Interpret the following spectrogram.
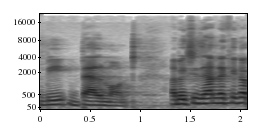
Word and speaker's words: bibelot: BIBELOT, बिब्लो, हाँ जी शायद इसका प्रोनाउंसिएशन बिब्लो है, बिब्लो, T साइलेंट है, इंग्लिश वर्ड नहीं है, बिब्लो प्रोनाउंसिएशन है, माफ कीजिएगा अगर मैं थोड़ा बहुत गलत हूं, बाइबलोट जैसा कुछ भी नहीं है, बिब्लो प्रोनाउंसिएशन है जितना मुझे याद है इसका।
